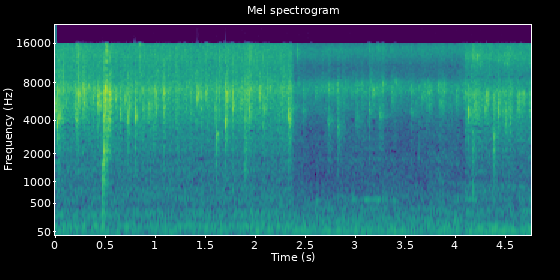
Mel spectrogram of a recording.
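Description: Salmon fillets frying in hot oil in a pan: a steady crackling sizzle with one sharp pop about half a second in. The sizzle drops away for about a second and a half in the middle, then comes back near the end.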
